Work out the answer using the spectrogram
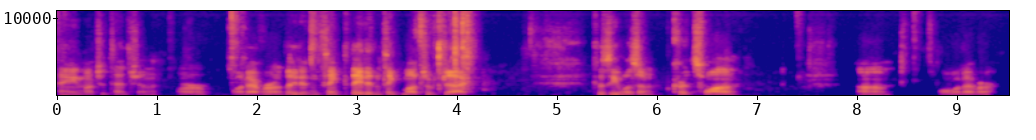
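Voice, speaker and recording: Guy with a gravelly bright voice, animated casual chat about comics. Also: deep voice, unhurried, pauses often. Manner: animated, reads comic lines aloud in funny voices. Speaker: co-host touring comic art.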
